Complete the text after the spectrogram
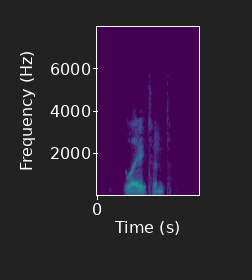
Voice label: "latent", english; adjectives

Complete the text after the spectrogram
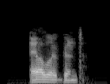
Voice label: "elegant", English; adjectives

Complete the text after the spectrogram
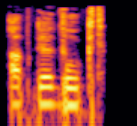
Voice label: "abgedruckt", German; adjectives

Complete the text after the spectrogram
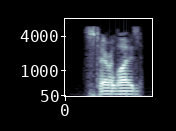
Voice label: "sterilized", English; adjectives

